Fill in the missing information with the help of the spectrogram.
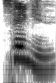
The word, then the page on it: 생일: Korean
